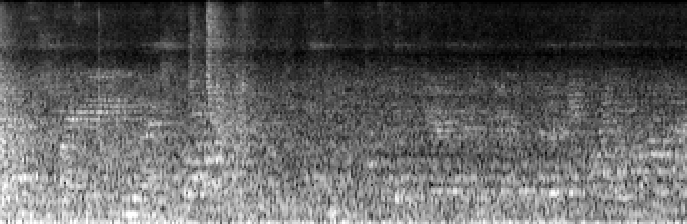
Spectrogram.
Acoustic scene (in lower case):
cafe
